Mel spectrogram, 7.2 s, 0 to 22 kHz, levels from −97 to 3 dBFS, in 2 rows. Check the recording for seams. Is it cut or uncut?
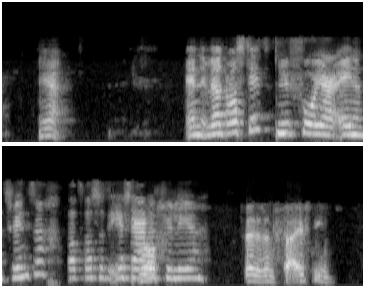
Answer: cut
